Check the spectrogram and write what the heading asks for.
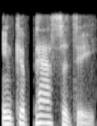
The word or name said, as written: incapacity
